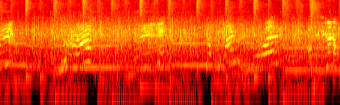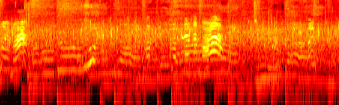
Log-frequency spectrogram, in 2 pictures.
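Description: Stream water splashing and trickling in a rural Lao mountain village, a steady wash close by with frequent splashes, while children talk and call out over it.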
